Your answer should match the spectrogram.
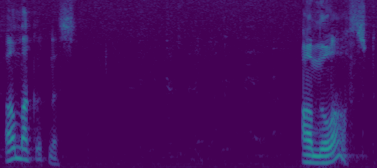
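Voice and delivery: a sheep looking up from its grass, quietly dismayed; startled sheep. Acted. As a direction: gasp it out as a sheep realizing it's lost. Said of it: "he looks up and goes".

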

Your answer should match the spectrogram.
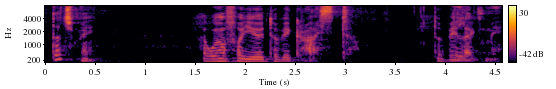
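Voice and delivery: soft, near-whispered words from God; hushed message. Acted. God giving the preacher his calling, hushed and tender. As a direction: let each phrase sink gently into a hush. Acting God's message to him.

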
